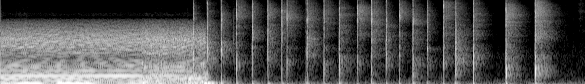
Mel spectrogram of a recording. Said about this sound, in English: If you can hear the tribal drums in the background, that's Tuscan getting ready for another episode of Idiots with Opinions.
